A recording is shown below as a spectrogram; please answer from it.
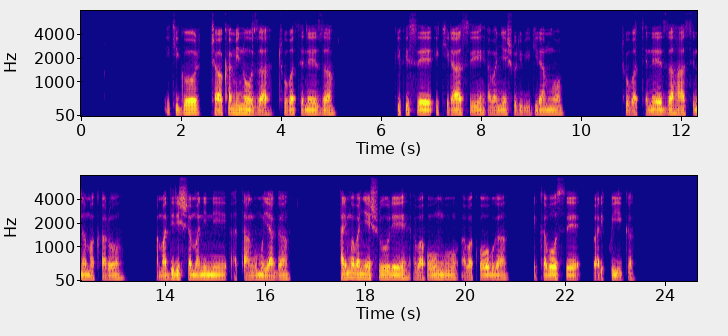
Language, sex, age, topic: Rundi, male, 36-49, education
